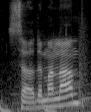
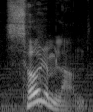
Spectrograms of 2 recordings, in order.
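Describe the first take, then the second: First: The name is said in full with all syllables. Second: The name is shortened, dropping middle sounds.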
